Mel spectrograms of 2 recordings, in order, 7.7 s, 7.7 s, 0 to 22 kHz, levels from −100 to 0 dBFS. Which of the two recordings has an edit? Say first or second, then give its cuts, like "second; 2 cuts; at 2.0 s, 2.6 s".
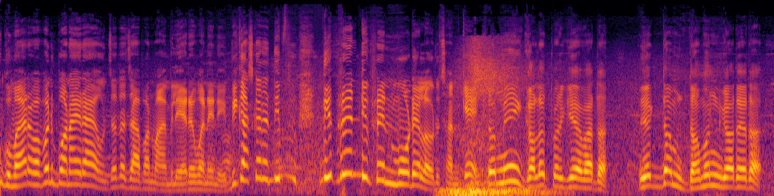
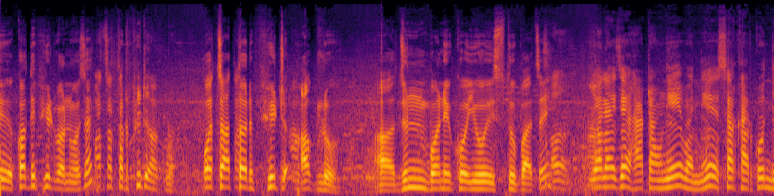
first; 1 cut; at 4.8 s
